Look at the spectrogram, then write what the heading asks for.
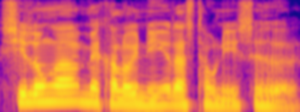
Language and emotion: Bodo, neutral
